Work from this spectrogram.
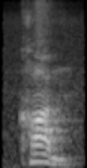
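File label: "kanna", Hungarian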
